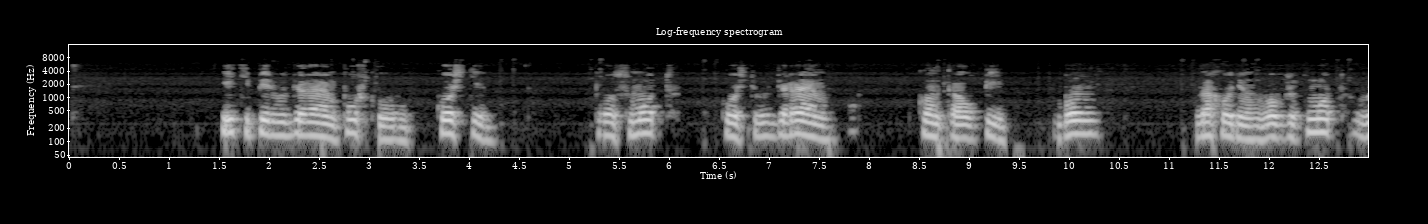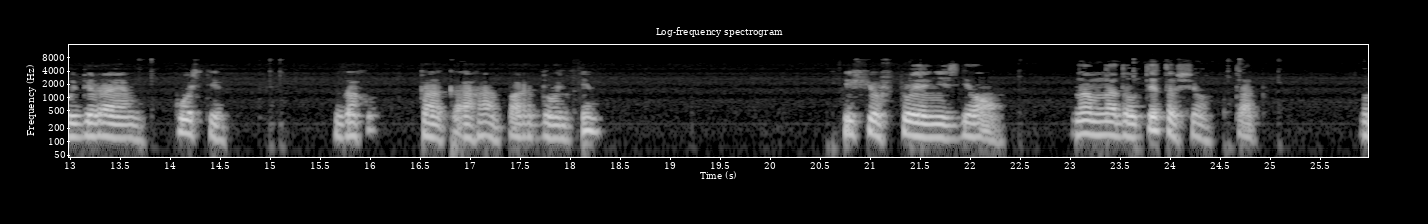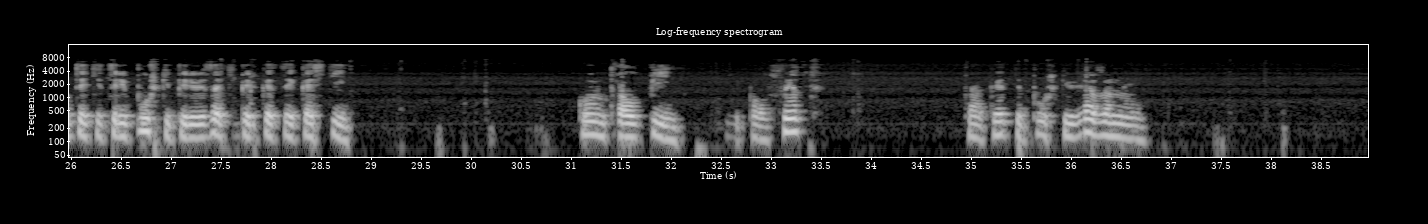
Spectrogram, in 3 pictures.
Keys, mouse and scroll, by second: 4.4 click, 8.5 ctrl+p, 11.1 click, 12.5 click, 13.7 click, 14.9-16.1 drag, 16.9-18.1 shift+middle drag, 20.7 click, 22.5-23.7 drag, 24.4 click, 25.1 click, 27.4 shift+click, 28.7 middle click, 31.3 ctrl+p, 32.9 middle click, 35.4 shift+middle click, 37.5 shift+middle click.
